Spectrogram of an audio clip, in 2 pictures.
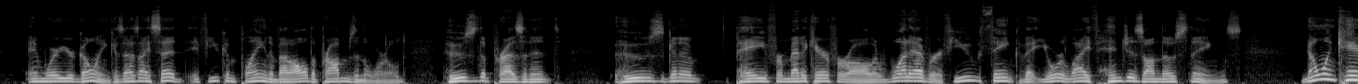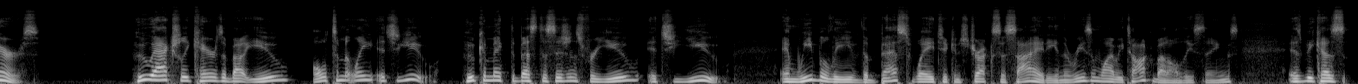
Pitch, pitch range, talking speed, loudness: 140 Hz, 120-160 Hz, 185 wpm, -23 LUFS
